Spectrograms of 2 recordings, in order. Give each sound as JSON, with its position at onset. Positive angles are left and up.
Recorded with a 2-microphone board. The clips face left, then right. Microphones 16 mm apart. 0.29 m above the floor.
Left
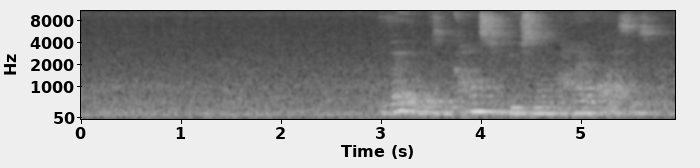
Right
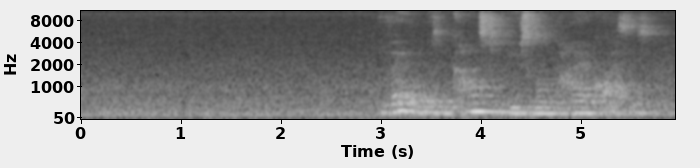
{"t": 3.0, "sound": "a woman speaking", "side_deg": -5, "distance_m": 2.5}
